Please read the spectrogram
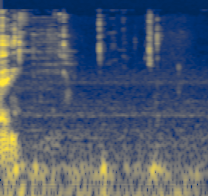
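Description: A few faint, scattered clicks of a pen stylus tapping on a tablet screen while digital ink is drawn.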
